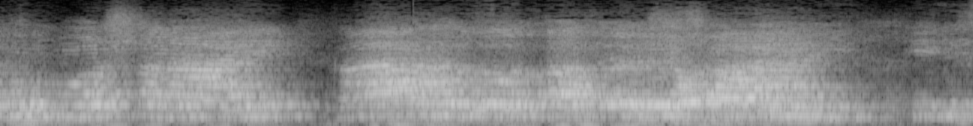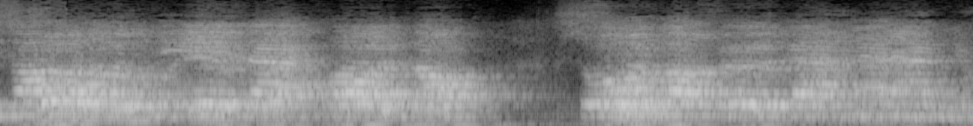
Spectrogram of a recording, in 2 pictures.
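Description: A class of children singing a song together, in phrases about four seconds long with a short breath between each.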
